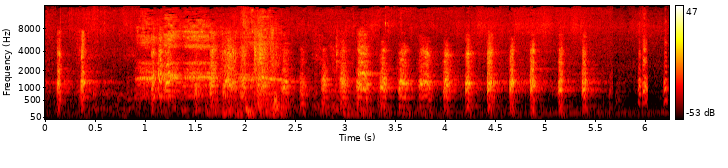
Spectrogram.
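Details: Domestic chickens: a noisy rustling squawk, then a steady train of short, clipped clucks repeated roughly every third of a second.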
